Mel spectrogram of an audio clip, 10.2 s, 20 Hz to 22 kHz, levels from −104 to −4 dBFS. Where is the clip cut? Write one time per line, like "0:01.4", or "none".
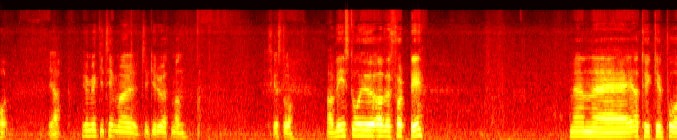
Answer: none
